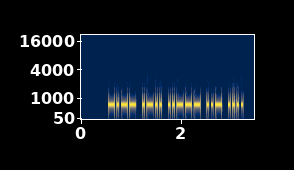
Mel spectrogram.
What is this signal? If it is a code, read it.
Morse code, heard as a keyed tone, about 28 wpm, 700 Hz. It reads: YL2UH
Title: DXCC-100 Call Signs - 5 Characters - 28wpm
